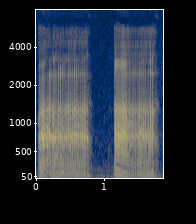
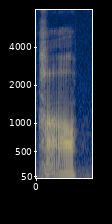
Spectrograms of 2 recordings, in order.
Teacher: just throw in some vocal fry and there's the fourth tone right there · they'll tell you it's a low tone but it's really just a vocal fry so it's like ha how ni just throw in some vocal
